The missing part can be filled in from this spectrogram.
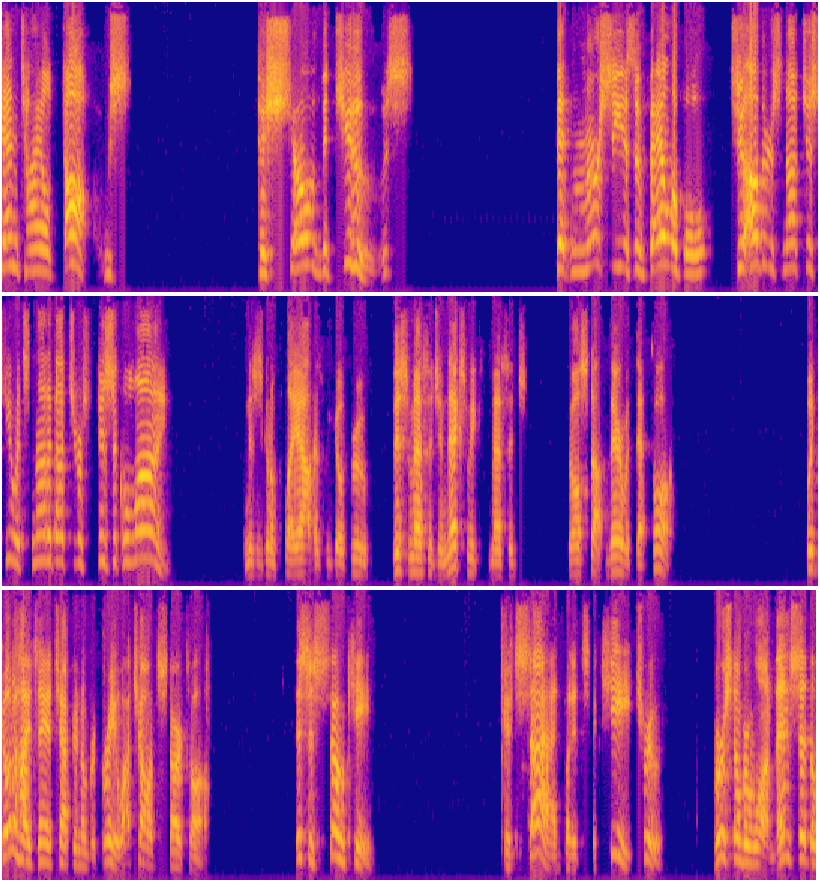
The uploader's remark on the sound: Sermon delivered at Pilgrim Baptist Church. Cookeville, TN 38501.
